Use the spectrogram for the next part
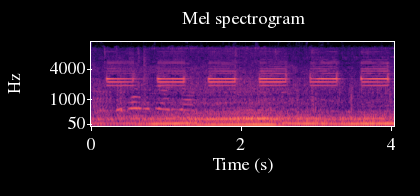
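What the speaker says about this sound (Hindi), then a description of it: "गाड़ी अंदर लेके आ रहे हैं हम" A chick delivery truck backs into a farm, its reversing alarm sounding a steady series of regular beeps over engine rumble, with people talking nearby.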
